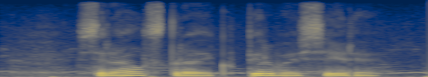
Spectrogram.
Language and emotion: Russian, neutral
